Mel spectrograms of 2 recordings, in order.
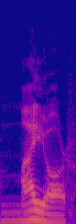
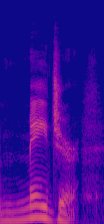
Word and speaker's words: major: always mispronounced by students it's not a my or role it's a major major role so significant major vital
